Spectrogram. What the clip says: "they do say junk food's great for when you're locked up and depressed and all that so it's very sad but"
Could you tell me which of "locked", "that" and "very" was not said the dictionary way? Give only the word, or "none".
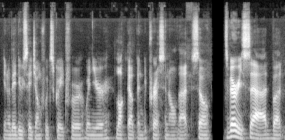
none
